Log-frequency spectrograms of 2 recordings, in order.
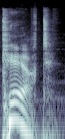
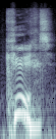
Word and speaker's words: kut: of words or swear words that start with kut. That means cunt. I would never have guessed. Really? Wait, so how do you say it? Say it again? Kut. Kurt.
